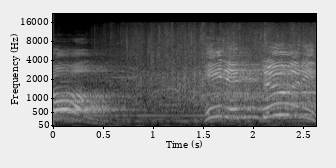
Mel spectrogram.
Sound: applause

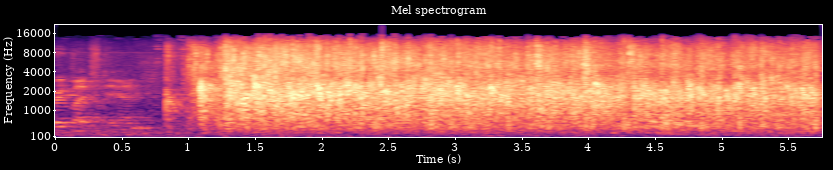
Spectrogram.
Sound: applause

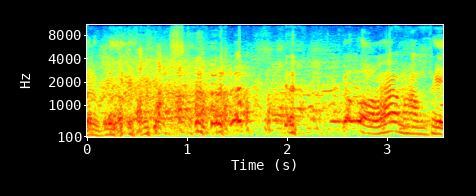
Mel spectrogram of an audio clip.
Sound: laughter

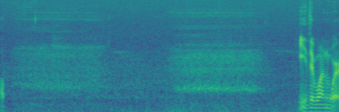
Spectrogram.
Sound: inhaling and exhaling

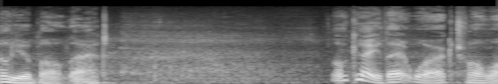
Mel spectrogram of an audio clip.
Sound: crowd laughs

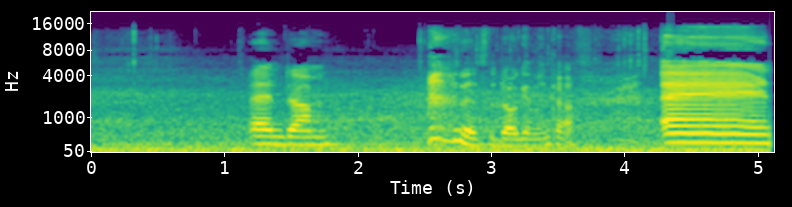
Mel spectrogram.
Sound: chuckles

